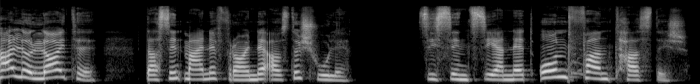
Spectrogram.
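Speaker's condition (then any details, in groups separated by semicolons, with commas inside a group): No condition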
